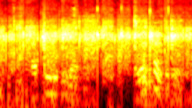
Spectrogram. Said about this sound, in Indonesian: Marilah kita tepukan untuk kami dulu, Pak.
